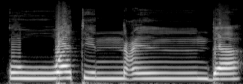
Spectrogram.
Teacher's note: کلمت عند میں یہاں حرف العین ہے. عین کی ادائیگی حلق کے درمیان والے حصے سے ہے تو ہم عین کو وہیں سے پڑھیں گے اور اسے ظاہر کریں گے. · ابہار کا معنی ہے ظاہر کرنا اور جو کہ تنوین کی اصلیت نون ساکن ہوتی ہے تو ہم یہاں تنوین ظاہر کریں گے اور اسے نون ساکن پڑھیں گے اور بغیر غنہ سے حکم کو ادا کریں گے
